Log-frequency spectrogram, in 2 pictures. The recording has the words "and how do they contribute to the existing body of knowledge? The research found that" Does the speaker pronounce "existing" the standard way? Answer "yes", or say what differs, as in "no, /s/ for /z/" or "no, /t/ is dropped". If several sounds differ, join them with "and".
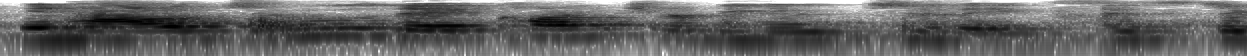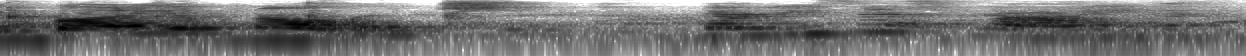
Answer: yes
